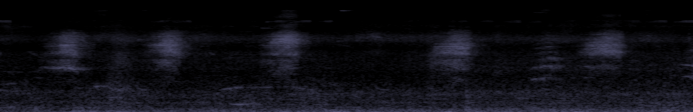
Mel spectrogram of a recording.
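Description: A bird calls over and over, a short high call about once every second or so, five or six times, over a steady low rumble.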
